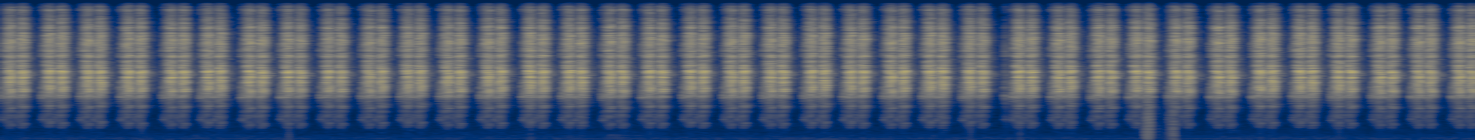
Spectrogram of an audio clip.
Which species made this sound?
Liara magna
